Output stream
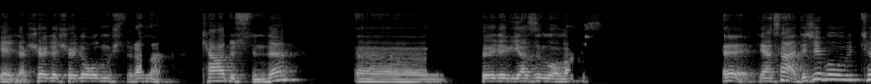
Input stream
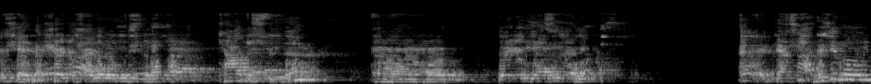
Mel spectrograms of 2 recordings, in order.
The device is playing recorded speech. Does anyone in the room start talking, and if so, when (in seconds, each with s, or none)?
0.4 s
